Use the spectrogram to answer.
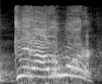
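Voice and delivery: high, fast shouted warning; urgent shout. Retold or imitated. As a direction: yell at them to get out. Warning girls about a shark.

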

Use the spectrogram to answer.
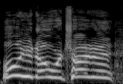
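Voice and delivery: high mock excuse-making voice; high-pitched imitation of hecklees answering back; imitated protesters. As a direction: lightly mimic people making excuses. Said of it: "people are looking up at him like".

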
